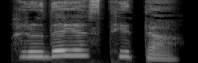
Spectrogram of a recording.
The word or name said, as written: ಹೃದಯಸ್ಥಿತ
